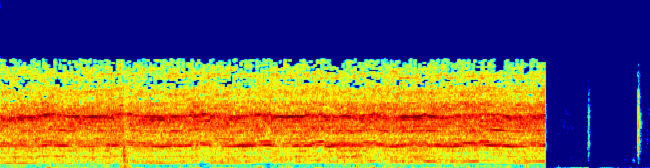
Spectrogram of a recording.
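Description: A cordless drill whirs steadily, driving into wood.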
